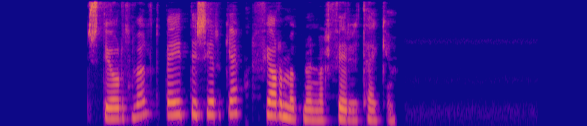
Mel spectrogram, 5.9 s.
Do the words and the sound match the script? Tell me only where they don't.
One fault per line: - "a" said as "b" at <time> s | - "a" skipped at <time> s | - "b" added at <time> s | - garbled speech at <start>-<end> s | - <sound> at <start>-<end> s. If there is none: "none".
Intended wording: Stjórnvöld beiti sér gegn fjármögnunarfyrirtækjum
none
